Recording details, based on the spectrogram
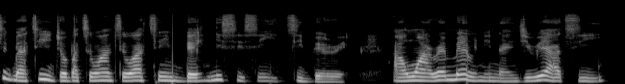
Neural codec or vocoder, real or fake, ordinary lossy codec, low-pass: vocoder, 44.1 kHz, 128 mel bands, Pupu-Vocoder; fake; none; 10.8 kHz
